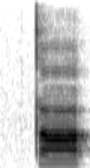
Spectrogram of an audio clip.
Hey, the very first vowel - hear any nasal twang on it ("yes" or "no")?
yes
